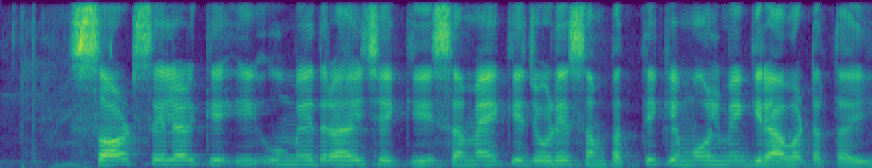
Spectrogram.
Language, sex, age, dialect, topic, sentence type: Magahi, female, 25-30, Western, banking, statement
